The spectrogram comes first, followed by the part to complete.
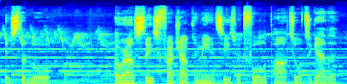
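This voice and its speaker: An actor playing a reflective, melancholy young male student in a scripted film voice-over, speaking in a measured way. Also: lowish voice, flat delivery, natural voice. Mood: wry. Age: young adult. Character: wistful young male student returning home. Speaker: narrator and lead of a short film. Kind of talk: scripted poetic voice-over narration. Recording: loud music under the voice. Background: prominent music.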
